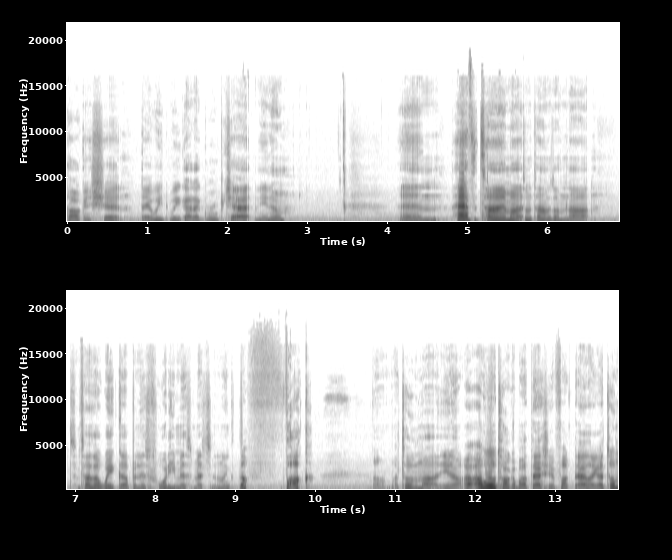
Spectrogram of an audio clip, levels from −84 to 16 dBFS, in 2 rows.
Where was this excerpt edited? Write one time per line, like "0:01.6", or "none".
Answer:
0:05.7
0:10.7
